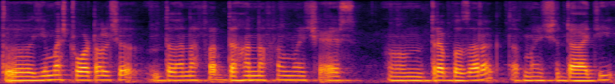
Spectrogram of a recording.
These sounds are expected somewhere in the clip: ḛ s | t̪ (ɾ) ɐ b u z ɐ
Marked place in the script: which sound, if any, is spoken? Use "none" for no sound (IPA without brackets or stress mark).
ɾ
